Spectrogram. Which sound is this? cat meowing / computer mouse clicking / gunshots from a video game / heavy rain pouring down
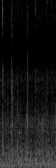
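heavy rain pouring down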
